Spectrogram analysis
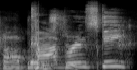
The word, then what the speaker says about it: Kabrinski: I'm trying to figure out how he pronounced Kabrinski. Kabrinski? Oh yeah, it's definitely Kabrinski.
